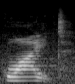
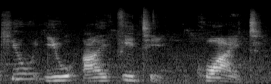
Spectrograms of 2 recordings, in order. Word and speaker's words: quiet: অনেক কাছাকাছি, এটা হবে কোয়াইট। কোয়া আমরা সাধারণত ক বলি, বাট ইংরেজিতে ইজ কিউ। কোয়াইট, কোয়াইট, কোয়াইট মানে নো সাউন্ড, কোনো জায়গায় কোনো সাউন্ড ছিল না। যেমন বানানটা খেয়াল করেন, QUIET, কোয়াইট।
